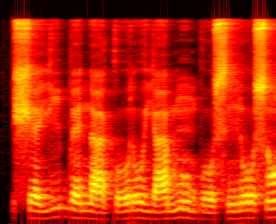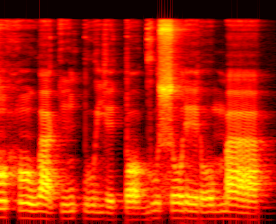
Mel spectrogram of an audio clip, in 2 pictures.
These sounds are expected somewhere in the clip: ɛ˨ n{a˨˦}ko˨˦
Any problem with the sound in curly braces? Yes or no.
yes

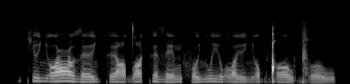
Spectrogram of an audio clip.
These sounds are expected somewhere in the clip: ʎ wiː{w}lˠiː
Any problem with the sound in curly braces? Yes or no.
no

